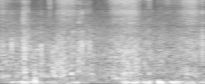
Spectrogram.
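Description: Quiet outdoor ambience with soft footsteps through grass and a few faint knocks, over a low, uneven rumble.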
